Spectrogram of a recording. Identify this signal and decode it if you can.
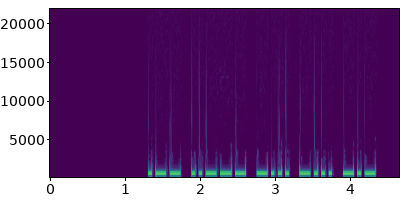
Morse code, heard as a keyed tone, about 25 wpm, 700 Hz. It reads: W2BBK
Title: USA Call Signs Repeated 2x 25wpm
